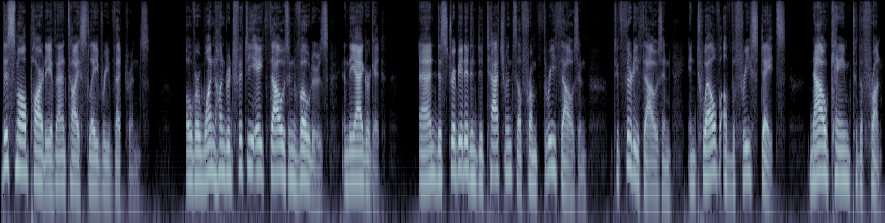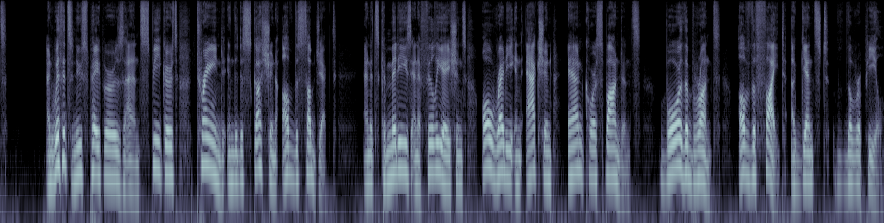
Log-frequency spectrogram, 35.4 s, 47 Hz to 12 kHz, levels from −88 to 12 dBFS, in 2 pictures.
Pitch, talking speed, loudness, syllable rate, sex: 135 Hz, 120 wpm, -22 LUFS, 4.0 syllables/s, male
